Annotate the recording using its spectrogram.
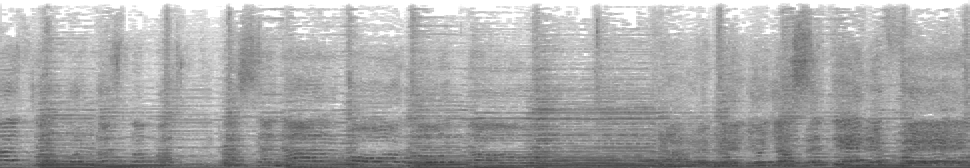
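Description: Live folk ensemble of strummed acoustic guitars playing a lively dance tune, with a group of voices singing along.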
